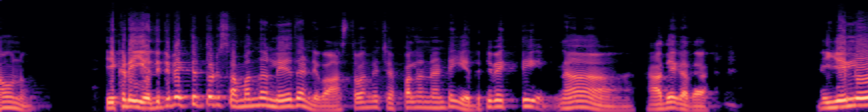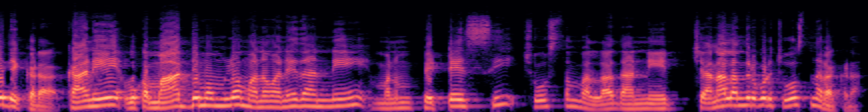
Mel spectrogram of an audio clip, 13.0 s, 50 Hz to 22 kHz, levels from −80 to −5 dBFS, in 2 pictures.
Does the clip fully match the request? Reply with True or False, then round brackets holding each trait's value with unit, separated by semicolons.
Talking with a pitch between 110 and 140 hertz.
False (190 Hz)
